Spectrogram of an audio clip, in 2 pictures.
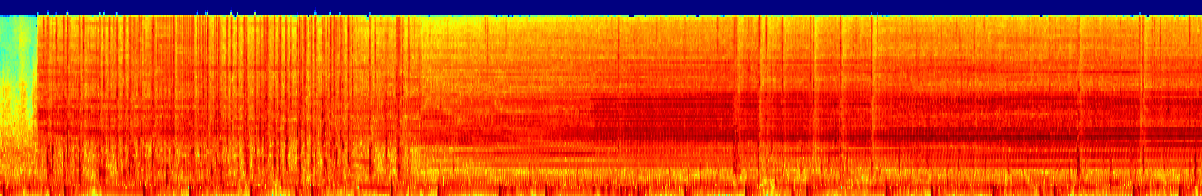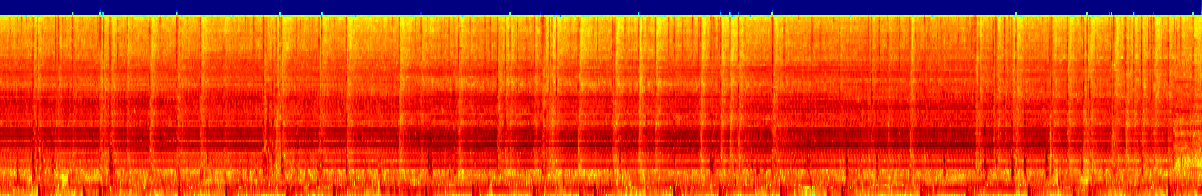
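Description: Genesis hydraulic rescue ram extending under load. Its hydraulics whine steadily, rising in pitch and straining harder about four and six seconds in, while the car's dashboard crackles and creaks as it is pushed up.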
